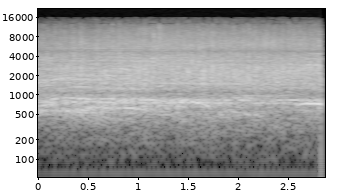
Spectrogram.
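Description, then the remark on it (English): An audience claps steadily for about three seconds, a dense, even wash of many hands with no pauses, staying loud from start to finish and swelling slightly at the end. “Well, I think everybody clap on that.”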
